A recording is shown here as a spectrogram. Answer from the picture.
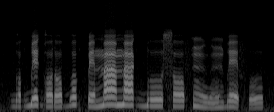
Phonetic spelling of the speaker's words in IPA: ɡ ɔ˧ ɡ͡b ɛ˦ ɡ ɔ˧ ɾ ɔ˧ b ɔ˦ k͡p ɛ˧ m a˦ m a˦ ɡ͡b o˦ s ɔ˦ f ũ˦˨ w ũ˨˦ b ɛ˦˨ f o˨˦

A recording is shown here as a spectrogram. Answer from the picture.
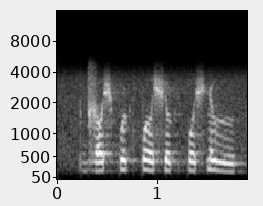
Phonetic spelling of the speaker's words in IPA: d͡z ɔ ʃ p u ʈ p ɤ ʃ ɾ u ʈ p o ʃ ɳ ɯ

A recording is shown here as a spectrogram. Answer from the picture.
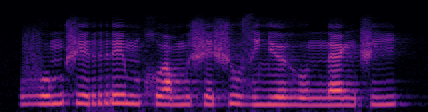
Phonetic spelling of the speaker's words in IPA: v o m ʃ e r e m χʷ ɑ m ɵ ʃ æ ʃ u z i lʲ œ ɦ o n æ ŋ ʃ i

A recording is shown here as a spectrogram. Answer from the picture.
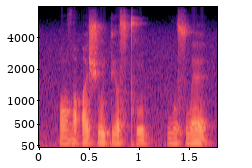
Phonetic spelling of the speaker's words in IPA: ɔ ðˤ ɪ ʔ ɛ ʃ ũ pʲ ɔ s kʰ ũ | w u s w ɛ

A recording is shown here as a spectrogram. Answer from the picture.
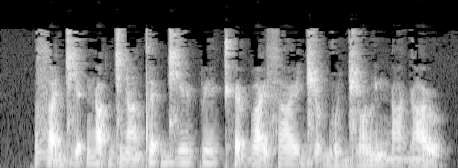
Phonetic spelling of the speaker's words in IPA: z ä̰˦˨ d͡ʑ ɛ˦ ʔ ŋ ä˦ ʔ d͡ʑ ã˨ t ɛ˦ ʔ d͡ʑ e˦ p e˦ kʰ ɛ̰˦˨ b a̰˦˨ ɪ̯ sʰ a˦ ɪ̯ d͡ʑ ɔ̰˦˨ ɡ o˨ d͡ʑ ɔ˨ l ĩ˦˨ ŋ ä˦ ɡ a̰˦˨ ʊ̯

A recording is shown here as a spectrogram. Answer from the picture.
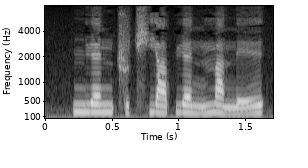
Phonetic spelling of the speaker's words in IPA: n̪ ɥ ɛ˥ n ʈ͡ʂ u˨ t͡ɕʰ j ä˥˧ p ɥ ɛ˥˧ n m ä˥˩ n̪ e˧˥ ɪ̯

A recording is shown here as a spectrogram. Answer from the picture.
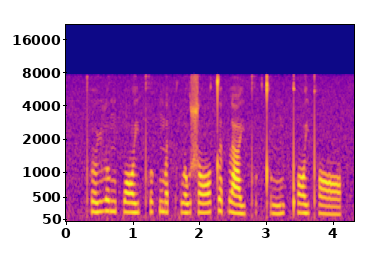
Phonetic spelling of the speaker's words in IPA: pʰ ɵ˨˥ ɥ l ʊ˧ ŋ p ɔː˨ j pʰ ʊ˨˥ k̚ m ɐ˨ t̚ kʷ ɐ˨˧ w s ɔː˨˥ t̪ ɐ˥ t̚ l aː˨˩ j pʰ ʊ˧ k̚ t̪ʰ ʊ˨ ŋ m ʊ˥ k̚ pʰ ɔː˧ j pʰ ɔː˨˩

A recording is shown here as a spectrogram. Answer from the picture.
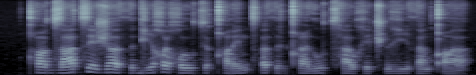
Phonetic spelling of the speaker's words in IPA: qʰ o d͡z a t͡s e ʒ ɐ θ ɨ ɡ i χ ʉ χ u t͡s ʉ ɡ qʰ ɐ ɾ e m t͡sʼ ɐ θ ɨ ɡ qʰ i ð u t͡sʰ a o̯ x e t͡ʃʼ ɨ ɣ i θ a n qʼ a

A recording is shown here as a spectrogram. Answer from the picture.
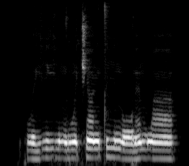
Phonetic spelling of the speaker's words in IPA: kʷ e˧ j i˦ j i˦ n ɡʷ ɛ̃˦ t͡ʃ ã˦ ŋ t iː˦ n oː˧ ɾ ɛ̃˦ m w ã˦

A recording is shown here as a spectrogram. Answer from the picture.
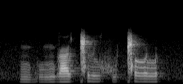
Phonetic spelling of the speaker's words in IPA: m b u˨ ŋ ɡ a˦ l ǁ ɨ˦ l xʷ ə˨ ǁ ɤ˦ l

